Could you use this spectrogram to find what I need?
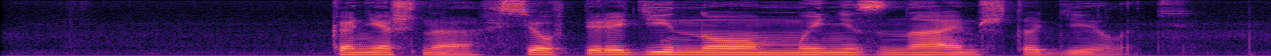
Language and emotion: Russian, neutral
